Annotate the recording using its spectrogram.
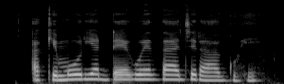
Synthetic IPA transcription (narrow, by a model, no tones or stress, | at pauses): a̰kemoːɾiadɛɣwɛðaːd͡ʑeɾaːɡohe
